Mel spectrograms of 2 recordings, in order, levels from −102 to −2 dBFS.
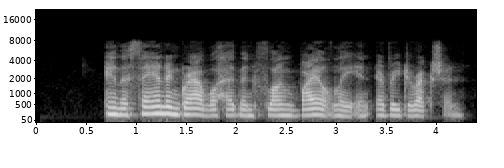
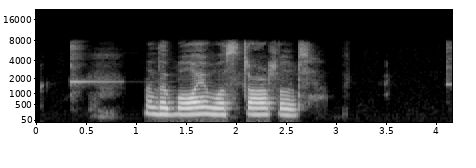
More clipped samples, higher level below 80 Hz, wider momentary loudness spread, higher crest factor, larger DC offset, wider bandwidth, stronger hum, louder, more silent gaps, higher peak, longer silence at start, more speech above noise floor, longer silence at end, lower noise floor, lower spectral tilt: neither; first, -68 dBFS vs -74 dBFS; second, 10 LU vs 20 LU; about the same, 18 dB vs 20 dB; neither; about the same, 8 kHz vs 8.2 kHz; neither; about the same, -24 LUFS vs -23 LUFS; neither; about the same, -6 dBFS vs -8 dBFS; first, 0.7 s vs 0.35 s; second, 59 dB vs 63 dB; first, 0.15 s vs 0 s; about the same, -83 dBFS vs -86 dBFS; first, -7 dB/octave vs -5.5 dB/octave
